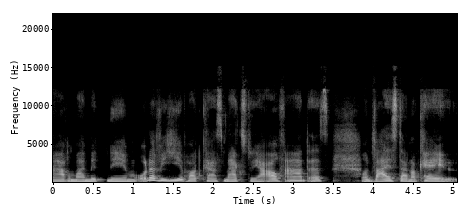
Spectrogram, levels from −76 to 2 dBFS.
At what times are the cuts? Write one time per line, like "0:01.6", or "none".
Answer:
0:01.6
0:02.9
0:03.9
